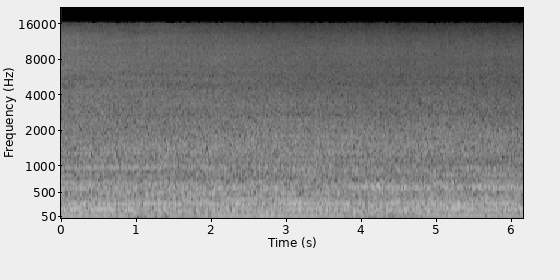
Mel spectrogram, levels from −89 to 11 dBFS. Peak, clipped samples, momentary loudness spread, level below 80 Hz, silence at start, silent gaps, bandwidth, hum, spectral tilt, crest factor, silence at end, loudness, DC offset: -6 dBFS; under 0.1%; 2 LU; -28 dBFS; 0 s; none; 16.5 kHz; none; -4.5 dB/octave; 14 dB; 0 s; -19 LUFS; under 0.1%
